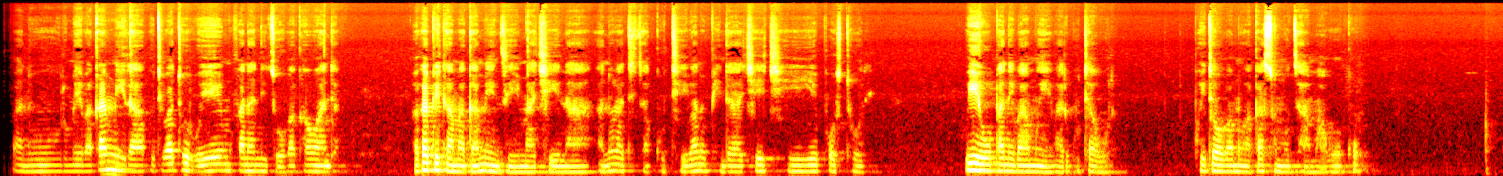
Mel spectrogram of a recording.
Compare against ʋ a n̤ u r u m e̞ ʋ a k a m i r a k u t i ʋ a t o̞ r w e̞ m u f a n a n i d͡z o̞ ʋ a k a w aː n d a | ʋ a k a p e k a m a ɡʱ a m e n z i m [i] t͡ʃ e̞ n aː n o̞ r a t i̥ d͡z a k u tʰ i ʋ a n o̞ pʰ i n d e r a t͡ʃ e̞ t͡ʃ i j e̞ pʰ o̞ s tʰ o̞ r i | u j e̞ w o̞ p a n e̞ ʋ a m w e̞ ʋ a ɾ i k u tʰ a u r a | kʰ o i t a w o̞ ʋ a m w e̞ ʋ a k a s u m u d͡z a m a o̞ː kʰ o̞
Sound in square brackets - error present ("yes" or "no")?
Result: yes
